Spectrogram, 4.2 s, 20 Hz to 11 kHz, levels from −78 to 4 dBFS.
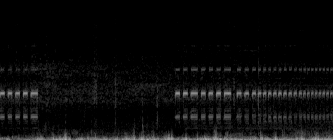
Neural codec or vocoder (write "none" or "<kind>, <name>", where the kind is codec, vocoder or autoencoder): none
